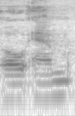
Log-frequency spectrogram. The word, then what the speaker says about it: Om: You have Om, some pronounce it O-M, Om.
